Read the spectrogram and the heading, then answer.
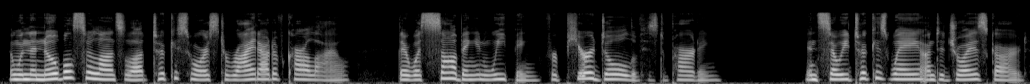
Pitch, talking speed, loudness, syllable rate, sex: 220 Hz, 200 wpm, -18 LUFS, 5.2 syllables/s, female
